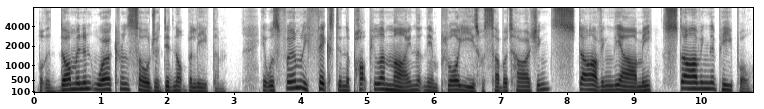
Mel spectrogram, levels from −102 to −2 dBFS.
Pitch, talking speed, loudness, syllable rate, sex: 155 Hz, 160 wpm, -17 LUFS, 4.8 syllables/s, male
